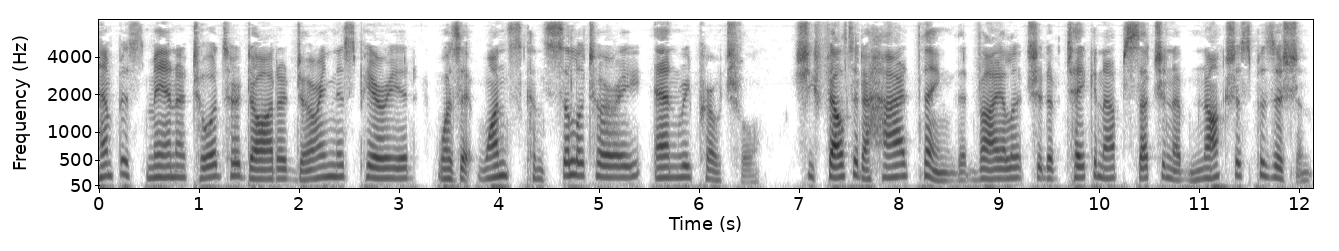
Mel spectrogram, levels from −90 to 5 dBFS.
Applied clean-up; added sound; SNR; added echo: none; none; none; none.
